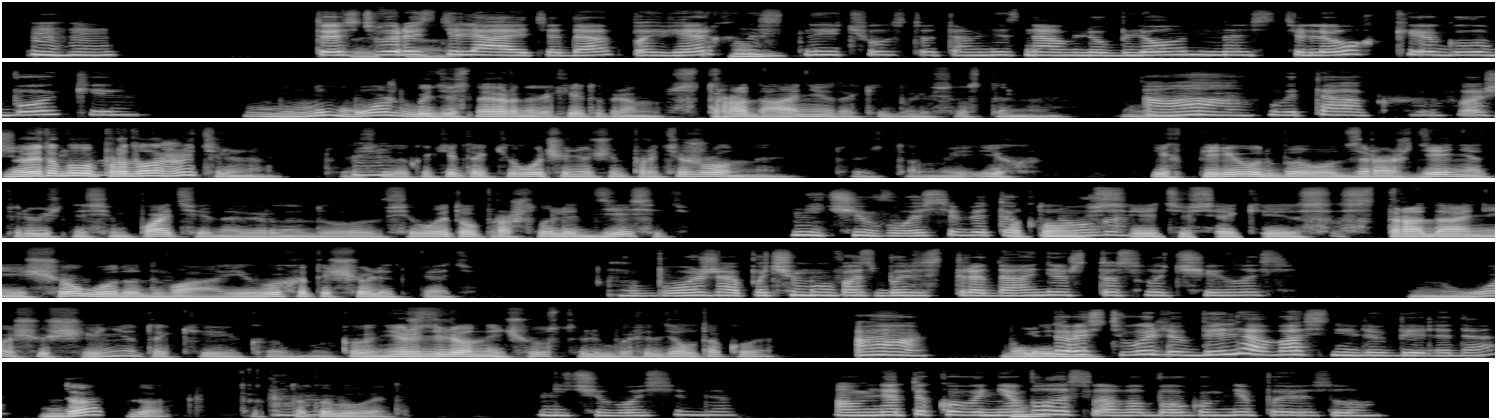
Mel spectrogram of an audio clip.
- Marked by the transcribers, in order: stressed: "страдания"; tapping
- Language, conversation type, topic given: Russian, unstructured, Как понять, что ты влюблён?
